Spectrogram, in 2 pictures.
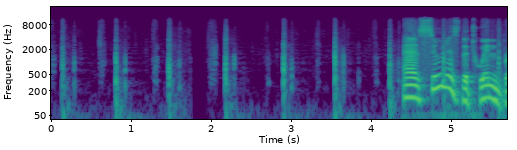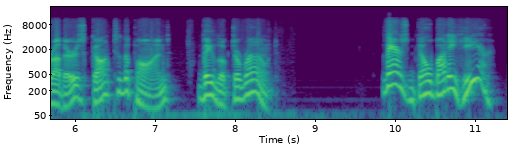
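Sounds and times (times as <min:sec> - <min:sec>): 
footsteps going down narrow stairs: 0:00.0 - 0:08.8
speech: 0:04.6 - 0:08.6, 0:10.0 - 0:11.3.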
